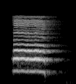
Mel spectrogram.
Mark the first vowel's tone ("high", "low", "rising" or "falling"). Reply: high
